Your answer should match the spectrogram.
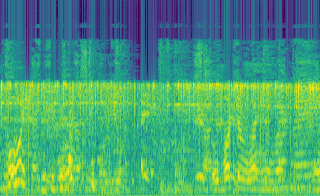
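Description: A voice over background music; no frying sound can be made out.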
